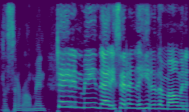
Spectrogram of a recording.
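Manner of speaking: mock nervous smoothing things over, fast; placating mediator. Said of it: "ever the mediator, says".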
